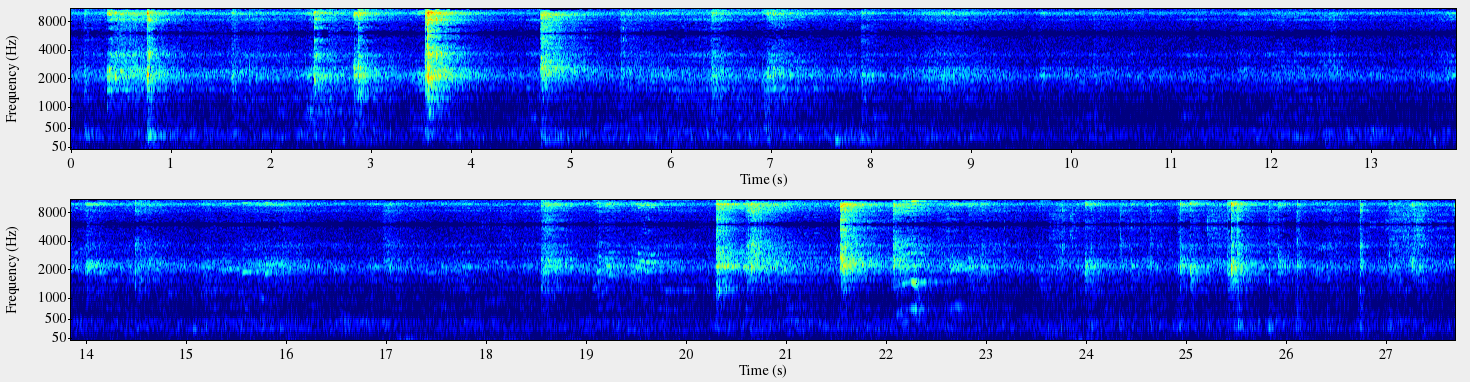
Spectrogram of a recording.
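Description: Hockey sticks and pucks knock sharply against the ice and boards, echoing through a large hall.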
